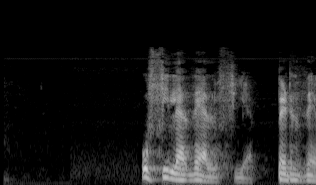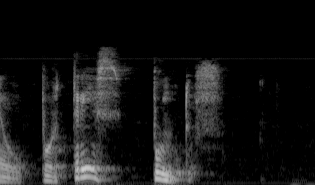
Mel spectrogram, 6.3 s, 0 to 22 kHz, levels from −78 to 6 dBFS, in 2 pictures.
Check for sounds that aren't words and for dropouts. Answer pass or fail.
pass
